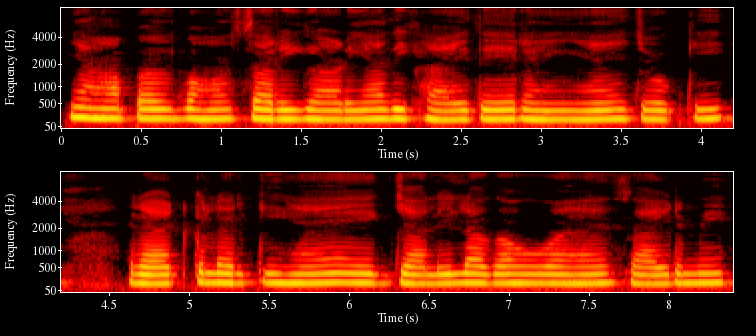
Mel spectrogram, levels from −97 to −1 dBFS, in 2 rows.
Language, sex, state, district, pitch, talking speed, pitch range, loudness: Hindi, female, Maharashtra, Nagpur, 180 Hz, 155 wpm, 175-185 Hz, -36 LUFS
